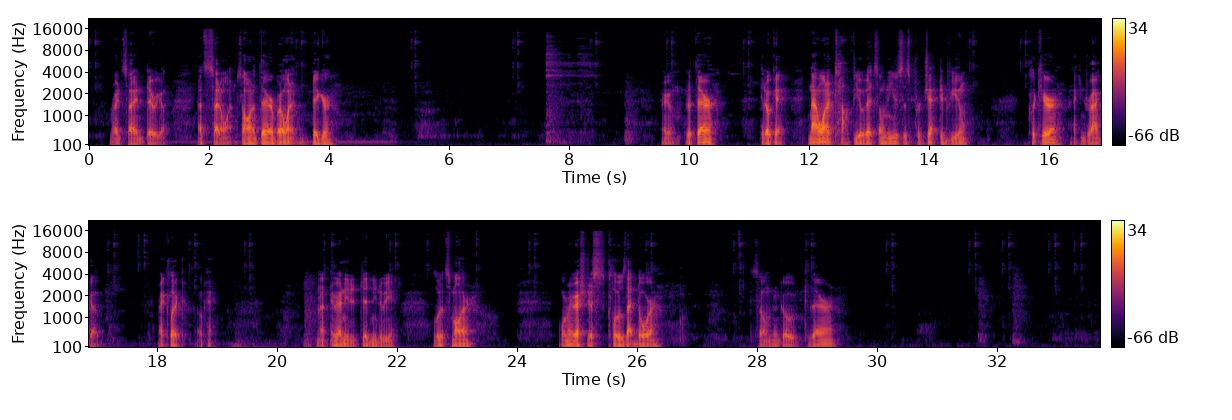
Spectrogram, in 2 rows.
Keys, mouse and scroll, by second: 0.0 click, 3.4 click, 5.3 click, 7.0 click, 8.3 click, 9.6 click, 10.9 click, 14.6 click, 15.5 click, 17.1 click, 17.6 right click, 18.5 click, 19.4 click, 20.7 click, 21.8 click, 22.5-23.3 drag, 24.2 click, 26.1 click, 27.6 click, 28.8 click, 30.1 click, 31.5 click, 32.0 click, 32.8 click, 33.2 click.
